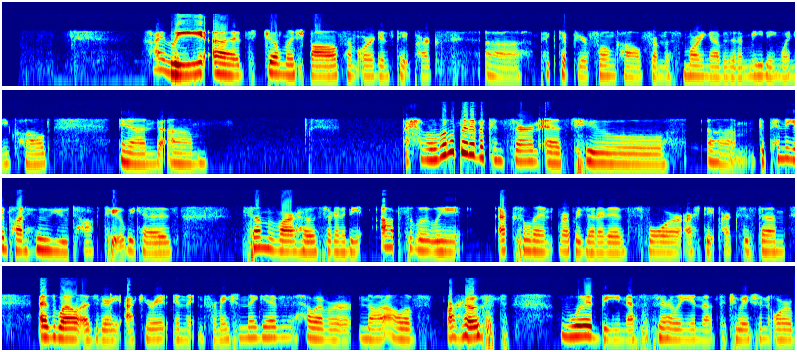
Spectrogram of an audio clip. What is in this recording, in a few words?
voicemail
